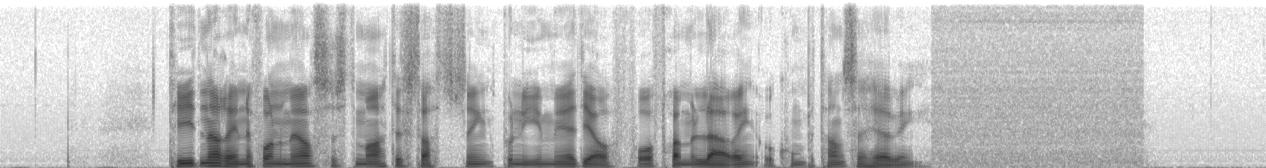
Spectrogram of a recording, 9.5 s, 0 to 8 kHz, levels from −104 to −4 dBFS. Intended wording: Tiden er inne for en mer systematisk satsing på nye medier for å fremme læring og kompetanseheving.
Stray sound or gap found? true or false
false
